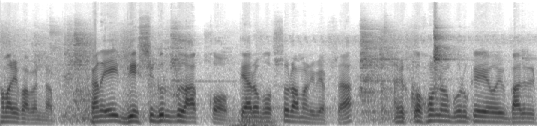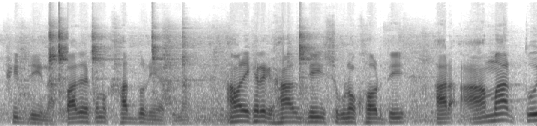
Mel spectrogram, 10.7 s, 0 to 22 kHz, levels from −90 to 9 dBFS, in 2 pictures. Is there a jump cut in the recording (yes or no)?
yes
